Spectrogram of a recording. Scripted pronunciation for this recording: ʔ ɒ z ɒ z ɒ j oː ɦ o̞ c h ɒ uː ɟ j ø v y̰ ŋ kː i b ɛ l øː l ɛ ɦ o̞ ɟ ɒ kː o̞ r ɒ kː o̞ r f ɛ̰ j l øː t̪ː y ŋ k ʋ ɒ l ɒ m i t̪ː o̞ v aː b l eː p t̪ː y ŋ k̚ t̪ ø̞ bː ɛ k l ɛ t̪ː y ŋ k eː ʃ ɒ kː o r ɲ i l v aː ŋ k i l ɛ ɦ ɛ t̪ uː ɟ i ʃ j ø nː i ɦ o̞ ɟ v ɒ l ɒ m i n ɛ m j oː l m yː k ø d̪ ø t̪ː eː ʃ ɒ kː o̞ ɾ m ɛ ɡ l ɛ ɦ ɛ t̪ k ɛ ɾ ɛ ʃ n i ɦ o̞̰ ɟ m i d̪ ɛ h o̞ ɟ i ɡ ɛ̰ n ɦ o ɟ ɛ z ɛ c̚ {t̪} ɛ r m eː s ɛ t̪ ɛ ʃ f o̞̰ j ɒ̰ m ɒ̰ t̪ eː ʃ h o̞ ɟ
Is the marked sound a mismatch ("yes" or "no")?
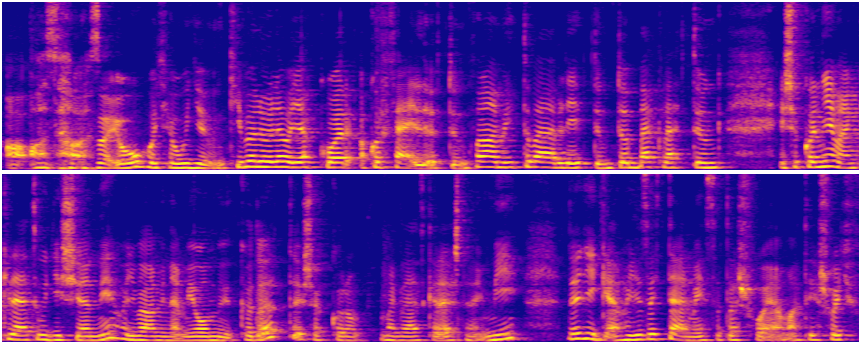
no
